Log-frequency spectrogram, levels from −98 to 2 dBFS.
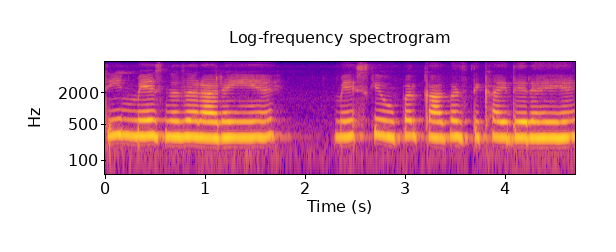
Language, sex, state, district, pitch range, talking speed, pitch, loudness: Hindi, female, Bihar, Jahanabad, 275-295 Hz, 190 wpm, 285 Hz, -14 LUFS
